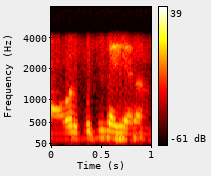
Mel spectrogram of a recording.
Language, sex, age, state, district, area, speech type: Tamil, male, 18-30, Tamil Nadu, Tenkasi, urban, conversation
